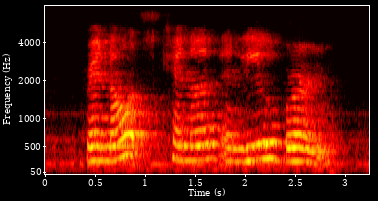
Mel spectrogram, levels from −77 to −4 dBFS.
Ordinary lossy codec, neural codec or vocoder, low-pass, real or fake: AAC, 32 kbps; vocoder, 44.1 kHz, 128 mel bands every 256 samples, BigVGAN v2; 7.2 kHz; fake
